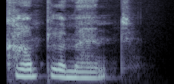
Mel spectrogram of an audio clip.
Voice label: "complement", us

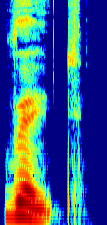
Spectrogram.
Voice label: wrote, gb

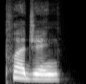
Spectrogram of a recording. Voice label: "pledging", US

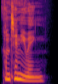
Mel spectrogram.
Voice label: continuing, gb

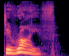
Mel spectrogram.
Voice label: "derive", gb

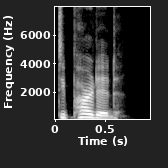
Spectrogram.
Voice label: "departed", us

